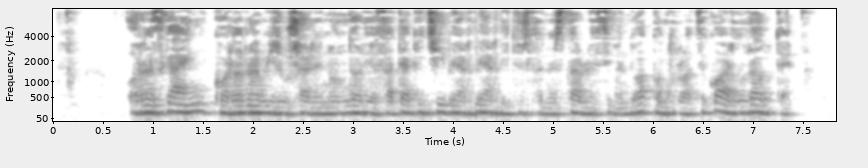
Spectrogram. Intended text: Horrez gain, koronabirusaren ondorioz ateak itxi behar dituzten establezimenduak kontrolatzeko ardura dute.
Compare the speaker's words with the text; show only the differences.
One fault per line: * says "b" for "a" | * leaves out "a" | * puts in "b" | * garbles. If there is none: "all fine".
* puts in "behar"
